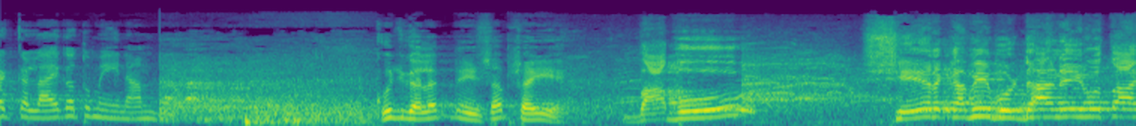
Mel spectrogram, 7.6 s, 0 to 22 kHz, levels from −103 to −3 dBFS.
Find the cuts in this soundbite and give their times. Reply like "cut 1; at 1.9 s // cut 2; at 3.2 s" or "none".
cut 1; at 1.1 s // cut 2; at 3.8 s // cut 3; at 5.1 s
